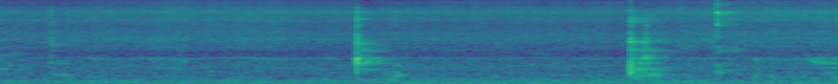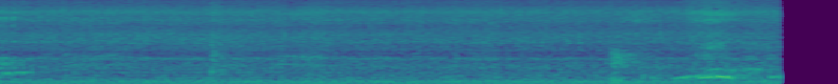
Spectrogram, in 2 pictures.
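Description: Minced chicken and onions sizzling in a steel pot as a slotted spatula stirs them, with a steady hiss throughout. The spatula knocks sharply against the pot about two and a half seconds in and twice more around four to five seconds in, and the sound drops out completely just before the end.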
